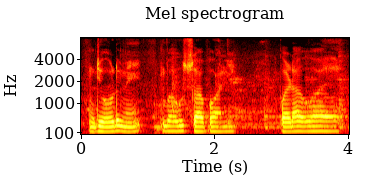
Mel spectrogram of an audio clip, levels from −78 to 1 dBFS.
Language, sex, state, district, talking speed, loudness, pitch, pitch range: Hindi, male, Uttar Pradesh, Saharanpur, 120 wpm, -16 LUFS, 150 Hz, 145-150 Hz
